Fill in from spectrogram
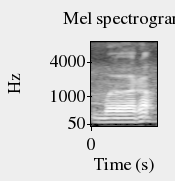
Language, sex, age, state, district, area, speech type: Kannada, male, 60+, Karnataka, Shimoga, rural, read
